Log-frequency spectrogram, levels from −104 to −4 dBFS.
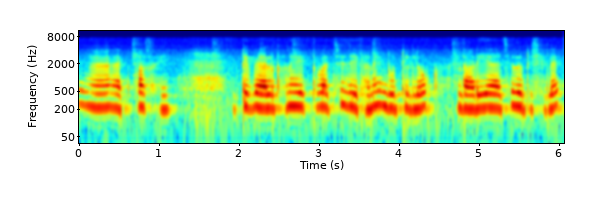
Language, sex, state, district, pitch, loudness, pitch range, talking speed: Bengali, female, Jharkhand, Sahebganj, 220 Hz, -18 LUFS, 210-230 Hz, 140 wpm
